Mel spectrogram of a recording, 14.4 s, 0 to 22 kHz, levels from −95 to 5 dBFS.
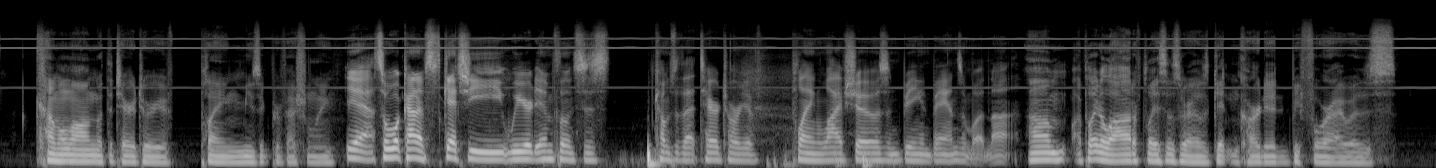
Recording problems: high-pitched whine; noticeable; throughout; 7.5 kHz, 20 dB below the speech

